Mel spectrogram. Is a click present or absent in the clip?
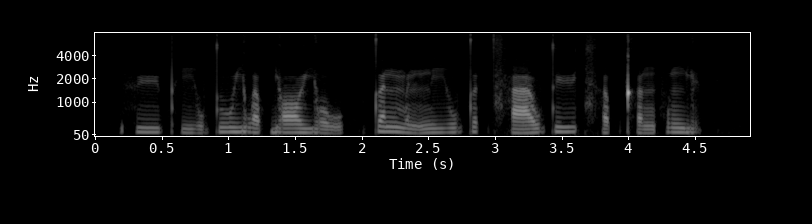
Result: absent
